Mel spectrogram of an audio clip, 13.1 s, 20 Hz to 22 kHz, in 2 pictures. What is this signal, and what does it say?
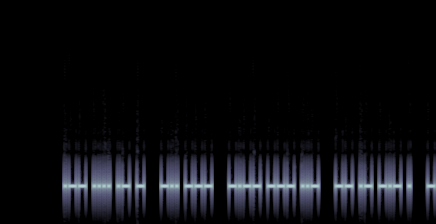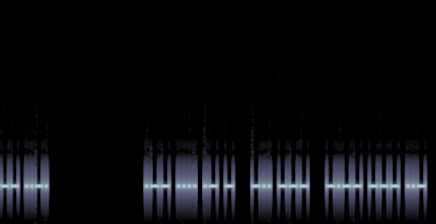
Morse code, heard as a keyed tone, about 29 wpm, 700 Hz. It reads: WHAT DO YOU MAKE OF WHAT DO YOU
